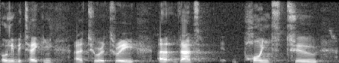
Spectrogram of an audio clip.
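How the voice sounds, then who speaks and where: Speech in a strong Irish accent at a moderate pace with fairly even intonation. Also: man. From Ireland. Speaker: professor. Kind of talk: lecture. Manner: halting, many fillers.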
